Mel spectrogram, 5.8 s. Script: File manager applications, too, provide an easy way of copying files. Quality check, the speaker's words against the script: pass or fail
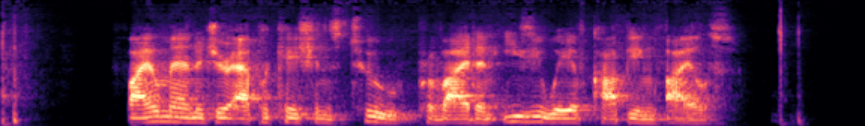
pass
